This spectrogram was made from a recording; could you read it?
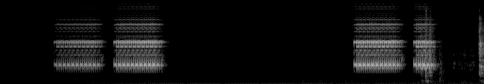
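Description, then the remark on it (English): A telephone rings in two double bursts, each pair of trills separated by a long silent pause, clear, with a faint rustle at the end as the call about a newspaper advertisement for bookcases is picked up. “I'm ringing about the advertisement in yesterday's newspaper, the one for the bookcases.”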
